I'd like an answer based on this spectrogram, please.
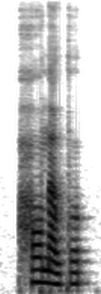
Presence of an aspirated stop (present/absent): absent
